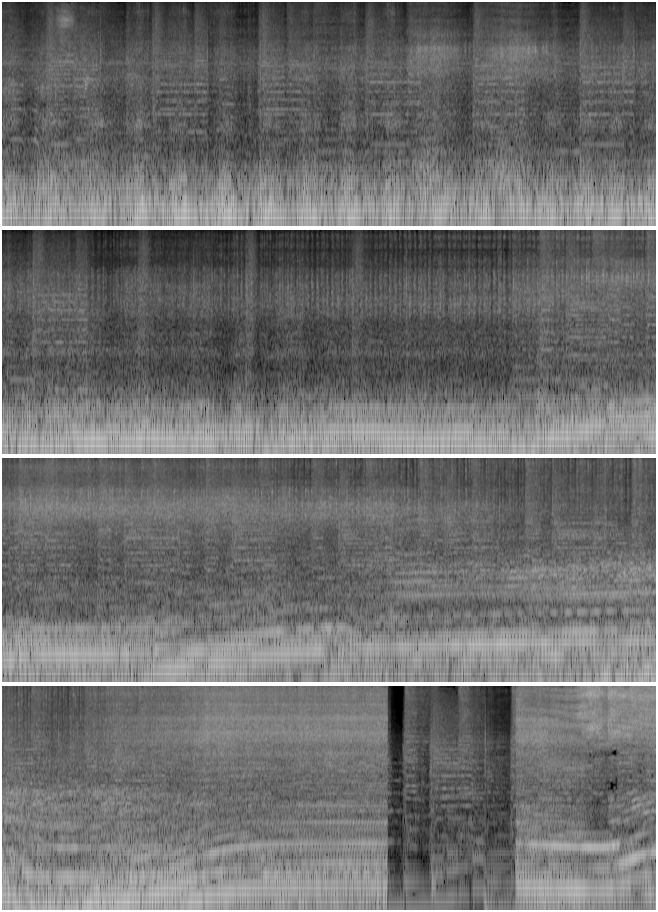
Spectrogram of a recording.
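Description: A car's engine accelerating hard in the second half, its pitch climbing and falling back at two gear changes, over steady background rock music.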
